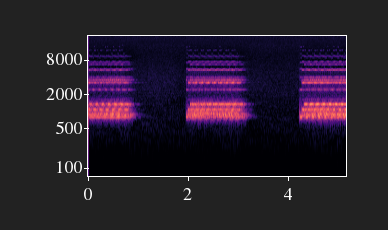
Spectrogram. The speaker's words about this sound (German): Das Telefon klingelt. Das Telefon klingelt.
